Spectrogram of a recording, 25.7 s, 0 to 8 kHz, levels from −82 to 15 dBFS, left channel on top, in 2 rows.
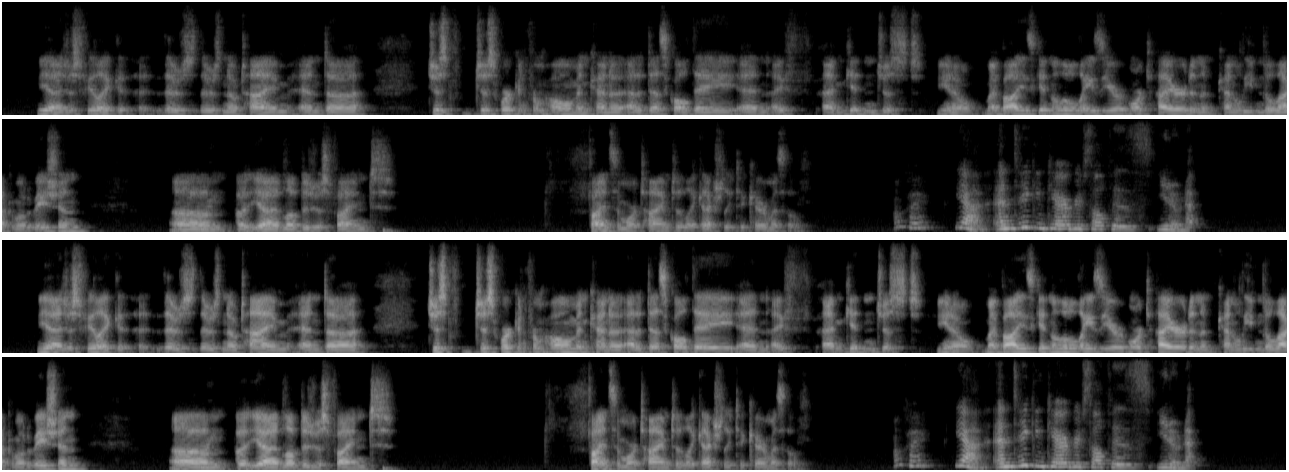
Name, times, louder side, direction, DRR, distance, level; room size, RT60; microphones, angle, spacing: voice 1, 0.4-13.6 14.5-16.8 18.6-20.8, right 4 dB, 80° right, 0.9 m, -26 dB
voice 2, 21.8-22.1 22.4-24.7, right 2 dB, 55° right, 0.7 m, -29 dB
4.0 x 3.4 x 3.6 m
head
